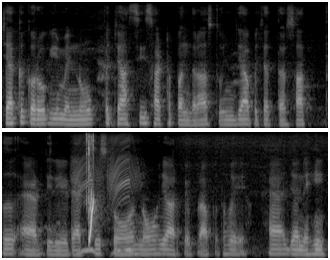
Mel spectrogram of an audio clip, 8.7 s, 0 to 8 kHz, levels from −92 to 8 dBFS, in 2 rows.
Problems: background sounds at intervals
